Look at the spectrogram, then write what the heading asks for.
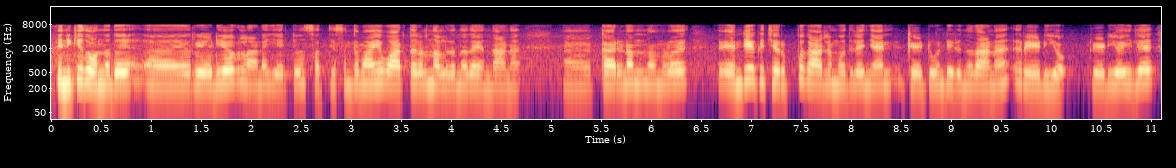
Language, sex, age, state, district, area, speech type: Malayalam, female, 60+, Kerala, Idukki, rural, spontaneous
